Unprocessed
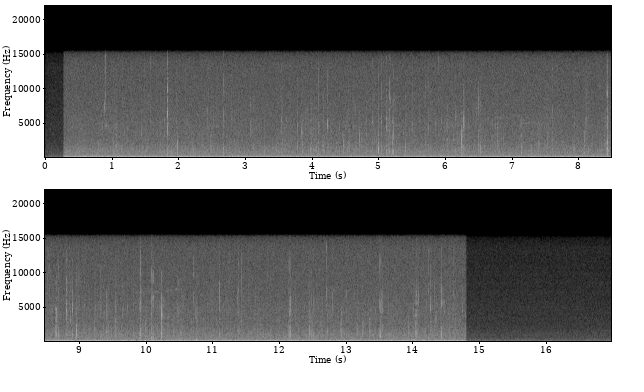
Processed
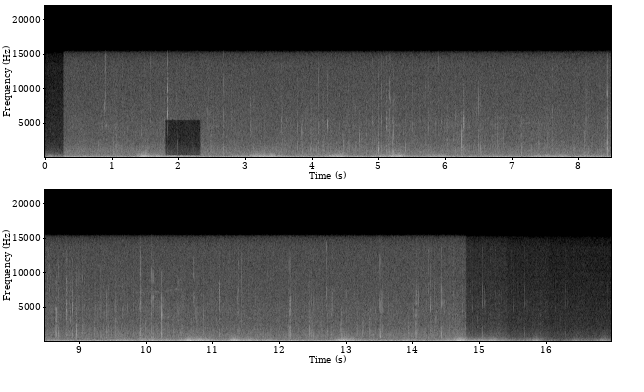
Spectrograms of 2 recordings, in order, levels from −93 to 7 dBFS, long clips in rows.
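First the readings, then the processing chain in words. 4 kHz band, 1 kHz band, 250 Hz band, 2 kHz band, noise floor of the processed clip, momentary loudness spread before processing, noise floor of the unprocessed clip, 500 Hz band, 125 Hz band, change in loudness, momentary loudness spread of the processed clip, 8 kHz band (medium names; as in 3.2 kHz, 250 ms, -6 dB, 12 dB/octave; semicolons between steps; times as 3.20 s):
-4.5 dB, -4.0 dB, +3.0 dB, -4.5 dB, -43 dBFS, 2 LU, -50 dBFS, -2.0 dB, +1.0 dB, -1.5 dB, 8 LU, -4.5 dB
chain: wind noise 150 Hz -26 dBFS; two-band feedback delay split 340 Hz, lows 228 ms, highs 623 ms, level -15 dB; time-frequency box 1.79–2.33 s, 250–5500 Hz -20 dB; trim -4.5 dB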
